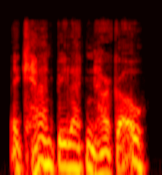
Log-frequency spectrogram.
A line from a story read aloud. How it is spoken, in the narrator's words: Brunner gasped, and surely he was overwhelmed then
